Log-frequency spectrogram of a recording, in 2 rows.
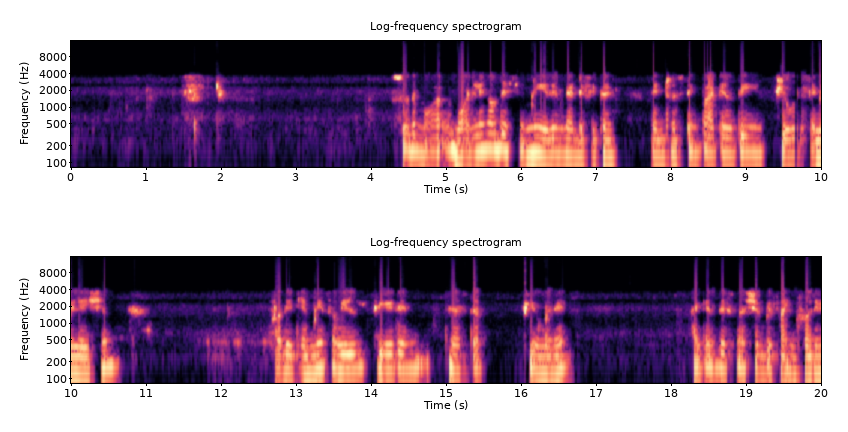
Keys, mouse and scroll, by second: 0.8 shift+middle click, 1.0 scroll up 2, 1.3 s, 3.6 shift+middle click, 3.9-4.3 scroll down 2, 4.5 e, 6.9 shift+middle click, 7.3 scroll up 1, 7.4 shift+middle click, 8.1 scroll up 1, 9.1 s, 12.1 shift+middle click, 12.9 e, 15.8 s, 18.2-18.7 scroll down 3, 18.8 shift+middle click, 19.2 scroll up 2, 19.5 shift+middle click, 19.7-20.0 scroll down 3.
